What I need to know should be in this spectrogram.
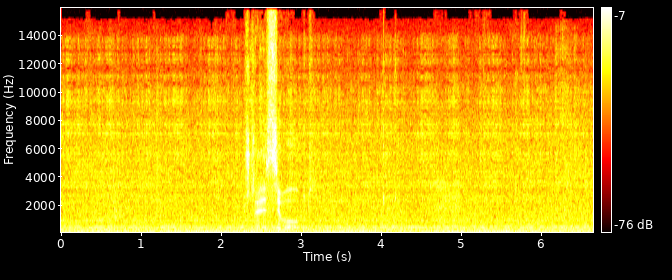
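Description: A diesel locomotive engine hums steadily with a low drone.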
